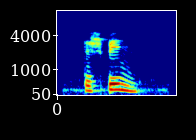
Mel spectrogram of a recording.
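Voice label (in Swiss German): "spinn", Alsatian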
